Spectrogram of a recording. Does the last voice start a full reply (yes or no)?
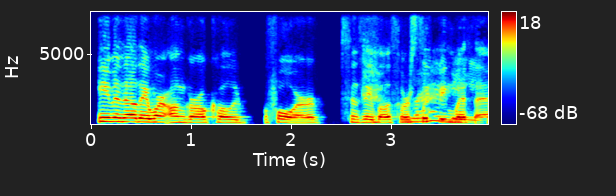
yes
